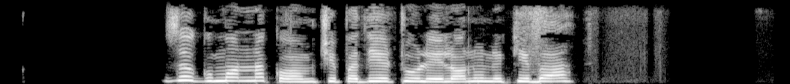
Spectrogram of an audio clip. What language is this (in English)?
Pashto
